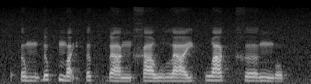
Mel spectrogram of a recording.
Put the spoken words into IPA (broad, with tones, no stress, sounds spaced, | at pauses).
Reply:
ʔ ə˨˩ m ɗ ə˦˥ p̚ m a̰˧˨ j ʔ ə˦˥ t̚ ɗ a˨˩ ŋ x a˨˦ w l a˨˦ j k w a˦˥ k̚ x əː˧ ŋ o˨˩ p̚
